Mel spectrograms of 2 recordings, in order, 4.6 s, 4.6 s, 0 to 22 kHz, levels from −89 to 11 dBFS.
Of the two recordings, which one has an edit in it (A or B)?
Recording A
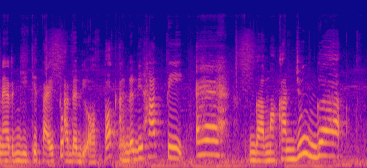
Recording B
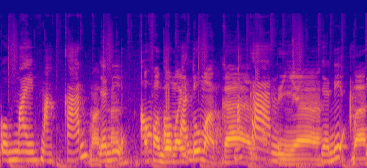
A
